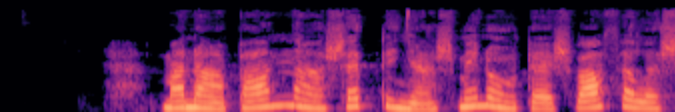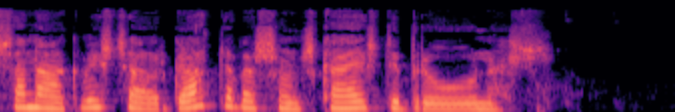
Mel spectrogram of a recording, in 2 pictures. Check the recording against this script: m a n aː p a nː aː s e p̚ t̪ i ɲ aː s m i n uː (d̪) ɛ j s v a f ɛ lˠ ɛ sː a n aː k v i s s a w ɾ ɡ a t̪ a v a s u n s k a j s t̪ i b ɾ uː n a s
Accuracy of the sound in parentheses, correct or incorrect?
incorrect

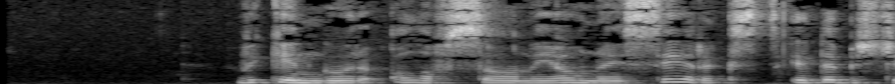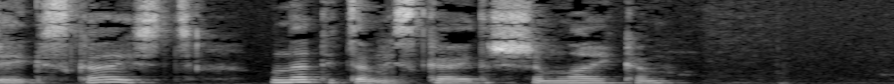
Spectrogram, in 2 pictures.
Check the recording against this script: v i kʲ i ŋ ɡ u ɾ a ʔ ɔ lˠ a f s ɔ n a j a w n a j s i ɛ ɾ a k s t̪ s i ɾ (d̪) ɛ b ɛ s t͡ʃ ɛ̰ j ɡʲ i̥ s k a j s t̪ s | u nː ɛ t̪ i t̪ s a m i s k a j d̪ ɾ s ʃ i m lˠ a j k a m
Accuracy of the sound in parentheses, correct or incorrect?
correct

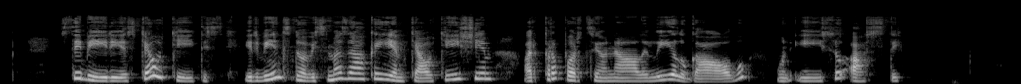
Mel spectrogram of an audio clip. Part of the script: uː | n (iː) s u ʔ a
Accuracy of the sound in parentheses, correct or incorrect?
correct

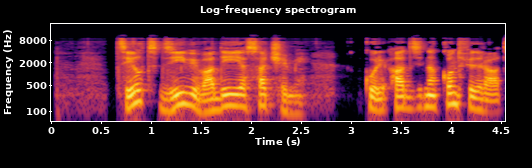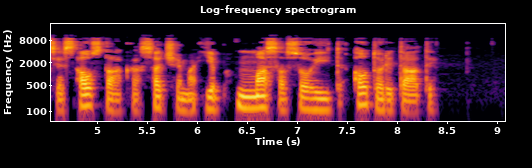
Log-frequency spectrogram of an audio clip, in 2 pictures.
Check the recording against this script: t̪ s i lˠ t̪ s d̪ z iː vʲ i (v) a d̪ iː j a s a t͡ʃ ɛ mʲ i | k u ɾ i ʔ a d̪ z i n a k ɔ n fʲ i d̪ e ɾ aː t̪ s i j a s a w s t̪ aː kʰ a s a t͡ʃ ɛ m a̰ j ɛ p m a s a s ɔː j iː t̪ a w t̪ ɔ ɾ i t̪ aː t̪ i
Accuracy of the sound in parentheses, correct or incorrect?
correct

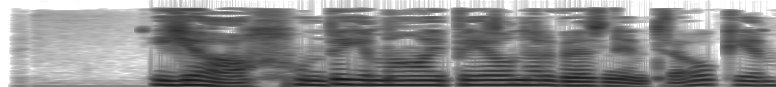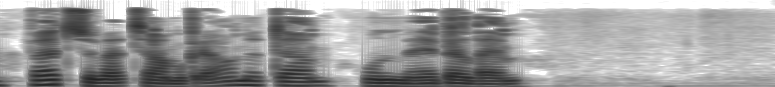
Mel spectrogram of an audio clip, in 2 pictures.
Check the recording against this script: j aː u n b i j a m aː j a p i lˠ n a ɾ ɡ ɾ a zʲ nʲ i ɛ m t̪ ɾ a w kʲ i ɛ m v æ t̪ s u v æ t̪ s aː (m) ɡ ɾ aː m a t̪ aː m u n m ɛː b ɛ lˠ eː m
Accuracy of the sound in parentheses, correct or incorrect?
correct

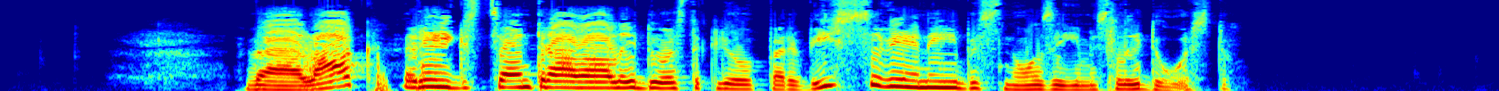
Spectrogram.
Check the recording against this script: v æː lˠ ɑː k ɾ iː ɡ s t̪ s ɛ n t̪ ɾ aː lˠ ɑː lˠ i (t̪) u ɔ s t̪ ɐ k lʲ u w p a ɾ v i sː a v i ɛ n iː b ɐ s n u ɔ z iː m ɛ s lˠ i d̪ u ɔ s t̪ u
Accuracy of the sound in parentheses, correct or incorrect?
incorrect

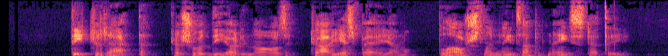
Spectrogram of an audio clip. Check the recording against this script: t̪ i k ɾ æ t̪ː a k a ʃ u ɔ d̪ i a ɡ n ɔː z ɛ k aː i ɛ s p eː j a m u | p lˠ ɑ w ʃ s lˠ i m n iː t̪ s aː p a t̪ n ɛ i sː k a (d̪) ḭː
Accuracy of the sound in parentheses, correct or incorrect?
incorrect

